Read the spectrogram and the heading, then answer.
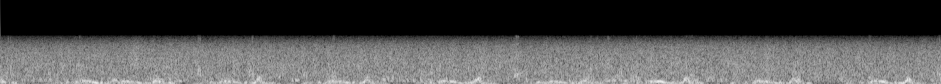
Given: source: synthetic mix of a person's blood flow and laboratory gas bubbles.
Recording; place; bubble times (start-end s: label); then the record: Doppler ultrasound of blood flow; precordium
0.00-0.69 s: bubbles
0.77-0.89 s: bubbles
1.47-1.92 s: bubbles
1.96-2.41 s: bubbles
2.46-2.60 s: bubbles
2.77-2.83 s: bubbles
2.89-3.14 s: bubbles
3.26-3.41 s: bubbles
3.79-4.52 s: bubbles
4.65-5.33 s: bubbles
5.67-6.56 s: bubbles
6.84-7.32 s: bubbles
7.92-8.06 s: bubbles
8.18-8.53 s: bubbles
8.61-8.93 s: bubbles
9.18-9.42 s: bubbles
From the record:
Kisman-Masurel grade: 342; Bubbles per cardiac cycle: rolling drumbeat, 9 or more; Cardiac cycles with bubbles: 100%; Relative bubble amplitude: moderate (0.250 to 0.450); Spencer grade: 3 (all of the cardiac periods contain showers or single bubble signals, but not dominating or overriding the cardiac motion signals); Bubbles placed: anywhere in the cardiac cycle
